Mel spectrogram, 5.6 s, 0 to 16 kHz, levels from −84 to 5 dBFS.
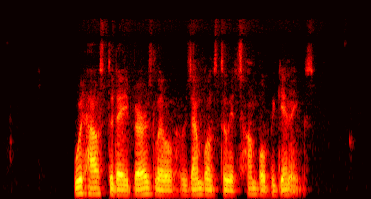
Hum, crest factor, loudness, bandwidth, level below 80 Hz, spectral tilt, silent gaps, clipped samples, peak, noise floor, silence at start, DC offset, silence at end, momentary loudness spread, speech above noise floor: none; 18 dB; -23 LUFS; 11 kHz; -56 dBFS; -7.5 dB/octave; none; under 0.1%; -6 dBFS; -77 dBFS; 1.1 s; under 0.1%; 0.9 s; 7 LU; 54 dB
